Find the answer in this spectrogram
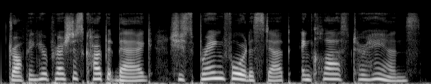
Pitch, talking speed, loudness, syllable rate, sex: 215 Hz, 195 wpm, -18 LUFS, 5.0 syllables/s, female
